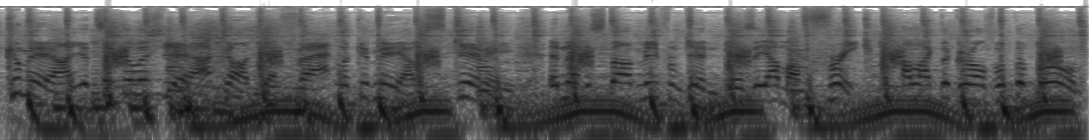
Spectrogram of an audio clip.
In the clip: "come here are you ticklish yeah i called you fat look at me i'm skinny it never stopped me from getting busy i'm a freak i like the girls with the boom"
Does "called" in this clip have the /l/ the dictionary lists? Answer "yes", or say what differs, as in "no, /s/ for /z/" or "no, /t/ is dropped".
no, /l/ is dropped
